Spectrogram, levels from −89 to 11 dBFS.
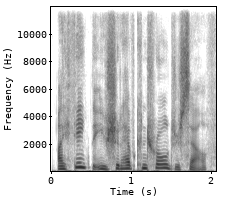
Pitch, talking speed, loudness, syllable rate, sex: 205 Hz, 230 wpm, -17 LUFS, 5.8 syllables/s, female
